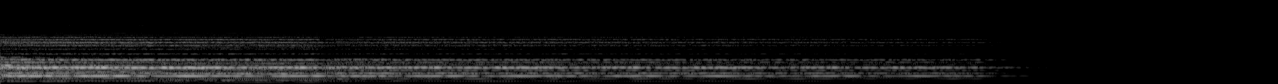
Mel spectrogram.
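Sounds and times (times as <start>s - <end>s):
soprano singing: 0.0s - 10.0s.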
